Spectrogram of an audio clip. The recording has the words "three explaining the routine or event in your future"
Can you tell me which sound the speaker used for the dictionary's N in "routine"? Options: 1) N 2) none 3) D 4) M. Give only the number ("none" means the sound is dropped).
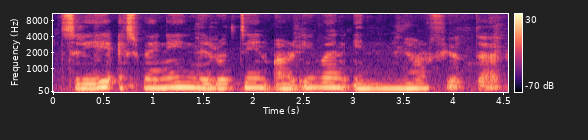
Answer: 1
